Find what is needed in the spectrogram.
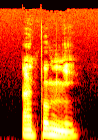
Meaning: apple tree
- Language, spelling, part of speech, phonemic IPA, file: French, pommier, noun, /pɔ.mje/, Fr-pommier.ogg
